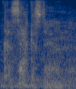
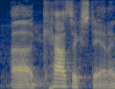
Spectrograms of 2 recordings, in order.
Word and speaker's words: Kazakhstan: Am I saying that right? – Kazakhstan. I think it's Kazakhstan.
